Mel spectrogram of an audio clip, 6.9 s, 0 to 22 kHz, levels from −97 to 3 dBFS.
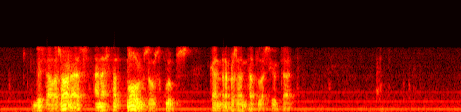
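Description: Throughout, the speech carries the buzzy, gravelly roughness of the GSM full-rate codec, which fits a 13 kbps coder. It rebuilds the vocal tract from a pulse-train excitation that keeps only every third sample. Nothing above 4 kHz survives, so the top end is plainly dull and rasping.

Lost GSM frames occur at 1.76 to 1.92 s and again at 3.6 to 3.65 s. The decoder repeated the last good frame's settings. The first gap of about 140 ms, consistent with seven 20 ms frames, rings metallically. The second is a brief rough smear.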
